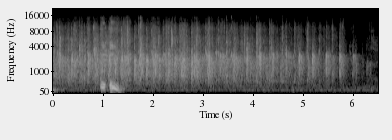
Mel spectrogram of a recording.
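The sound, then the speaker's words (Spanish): An audience gives the Lord a loud round of applause, a steady burst of dense rapid hand claps that hold strong for several seconds, with a brief vocal shout near the start. “¿Cuántos le pueden dar un aplauso al Señor fuerte?”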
